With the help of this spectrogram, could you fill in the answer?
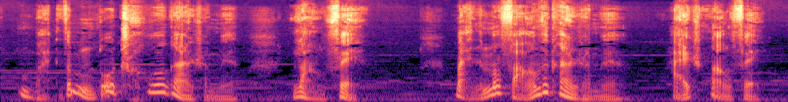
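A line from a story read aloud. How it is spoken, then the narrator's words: Drowsy fussy mumbling. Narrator (Chinese): 宝四眼皮子沉，嘴里却婆婆妈妈的嘟囔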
